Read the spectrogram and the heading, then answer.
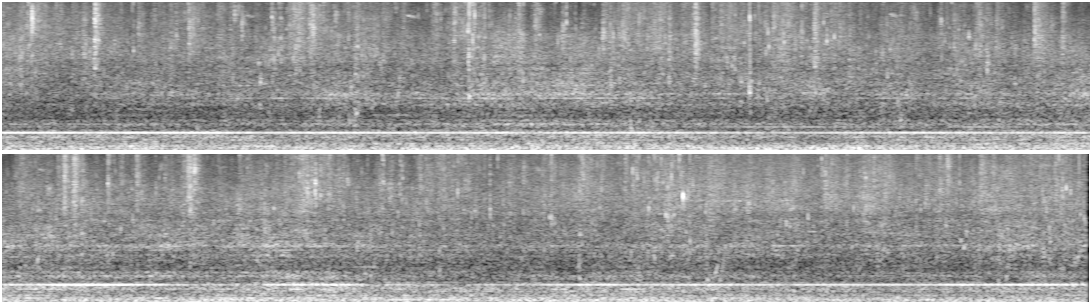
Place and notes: Plänterwald, Berlin, Germany - where water can smoothly overflow
river Spree and her free flowing waves over concrete surface, cement factory working, wind in high trees
Sonopoetic paths Berlin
